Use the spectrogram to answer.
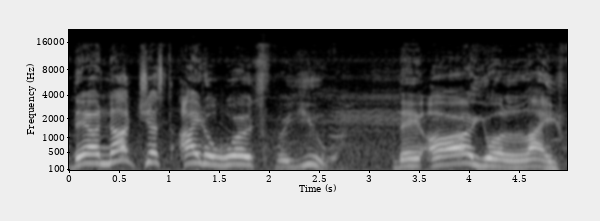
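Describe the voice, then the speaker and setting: An actor playing Moses as a solemn prophet in a dramatized scripture reading, declaiming in deliberate phrases. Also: male voice, high voice, animated, a little mellow, slight background noise, full character voice. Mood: solemn exhortation.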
